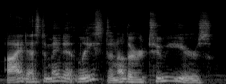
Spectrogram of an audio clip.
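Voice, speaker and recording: Flustered scientist, stammering, pedantic, halting, animated mid-range voice, audio drama. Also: male voice, mid-range voice, breathy edge, soft background music. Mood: nervous, evasive. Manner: stammering, halting, formal wording. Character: nervous, flustered male scientist, pedantic and evasive.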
